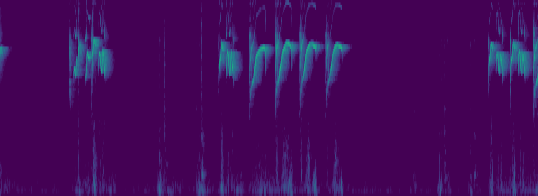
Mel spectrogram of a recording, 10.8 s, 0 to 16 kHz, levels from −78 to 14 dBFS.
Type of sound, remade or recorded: recorded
